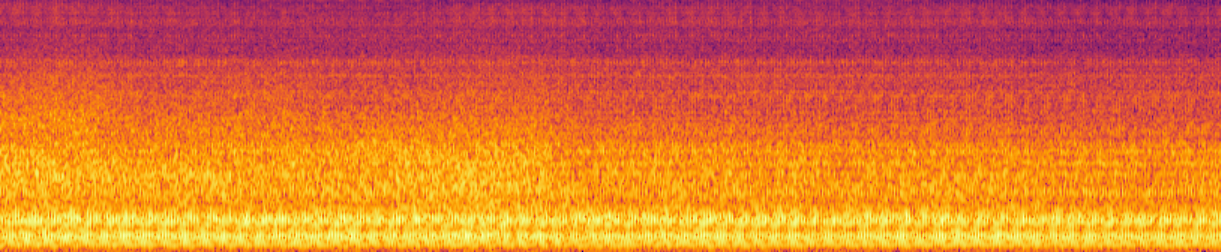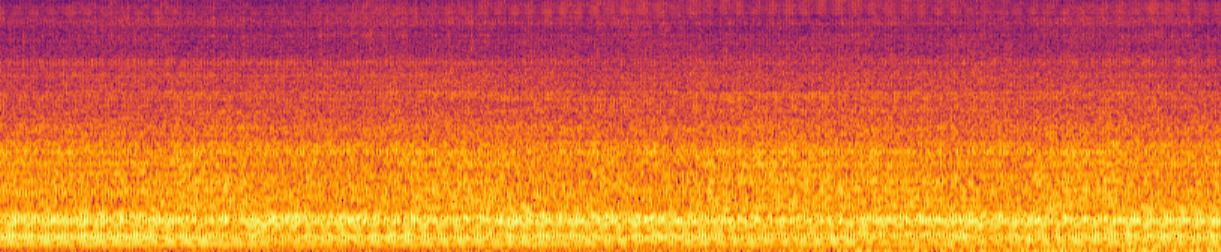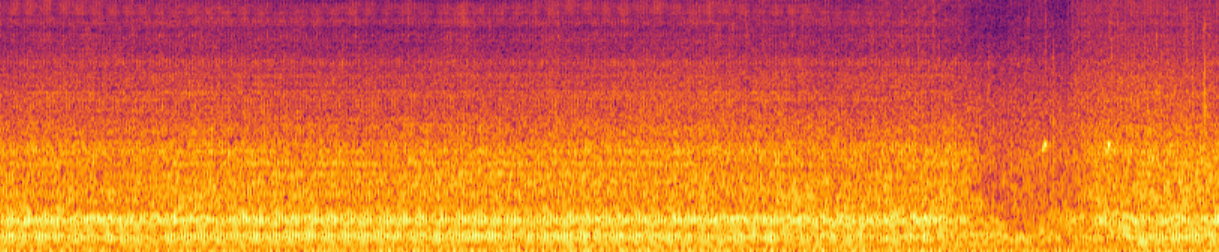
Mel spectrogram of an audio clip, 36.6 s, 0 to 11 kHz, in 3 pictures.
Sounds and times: traffic sounds 0:00.0 - 0:06.2
loud portable electric generator 0:00.0 - 0:36.6
traffic sounds 0:31.2 - 0:36.6

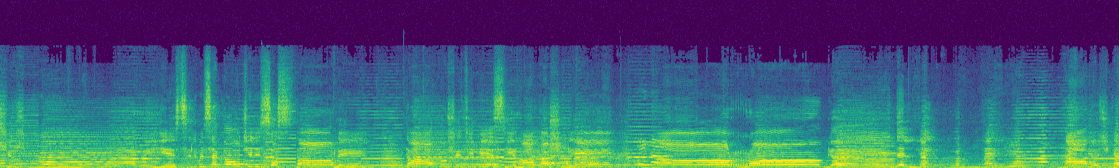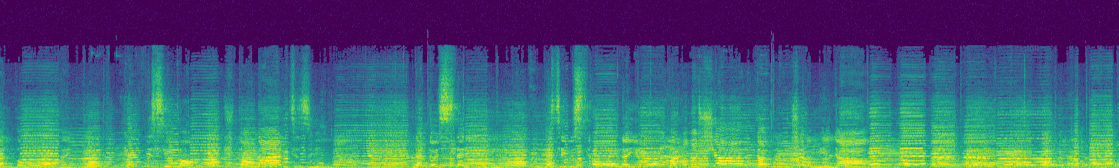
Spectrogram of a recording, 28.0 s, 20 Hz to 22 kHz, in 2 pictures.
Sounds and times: Street Musician 0:00.0 - 0:27.9

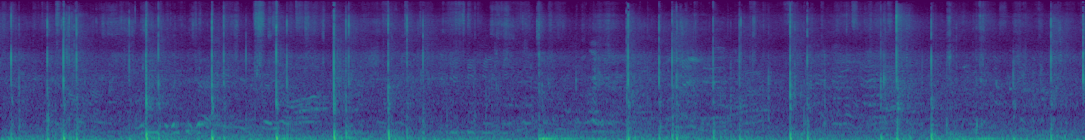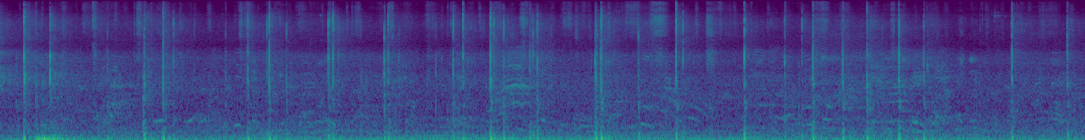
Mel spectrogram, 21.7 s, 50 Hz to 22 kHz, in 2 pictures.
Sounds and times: Play basketball 0:00.0 - 0:21.7

